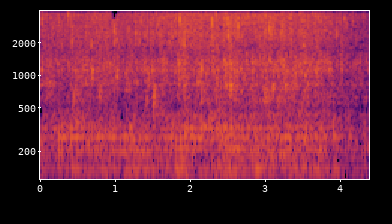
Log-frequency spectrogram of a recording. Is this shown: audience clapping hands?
no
